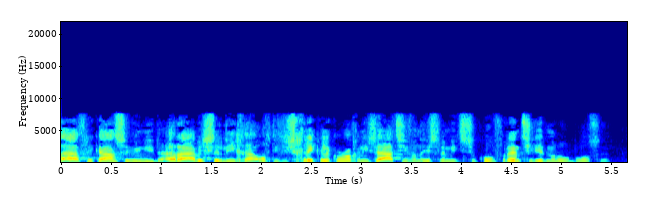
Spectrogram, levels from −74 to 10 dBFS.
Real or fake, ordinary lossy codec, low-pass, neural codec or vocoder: real; none; none; none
